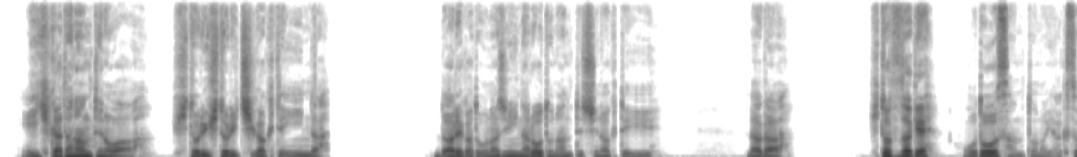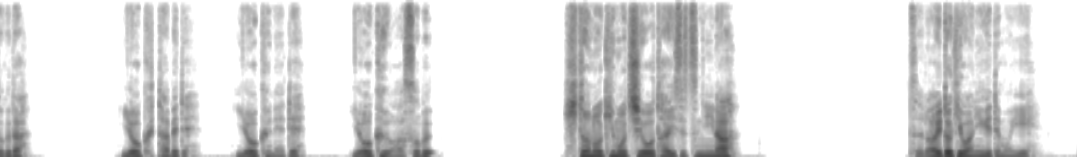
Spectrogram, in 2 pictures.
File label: Reliable Father; 頼れるお父さん; bloomz-inc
